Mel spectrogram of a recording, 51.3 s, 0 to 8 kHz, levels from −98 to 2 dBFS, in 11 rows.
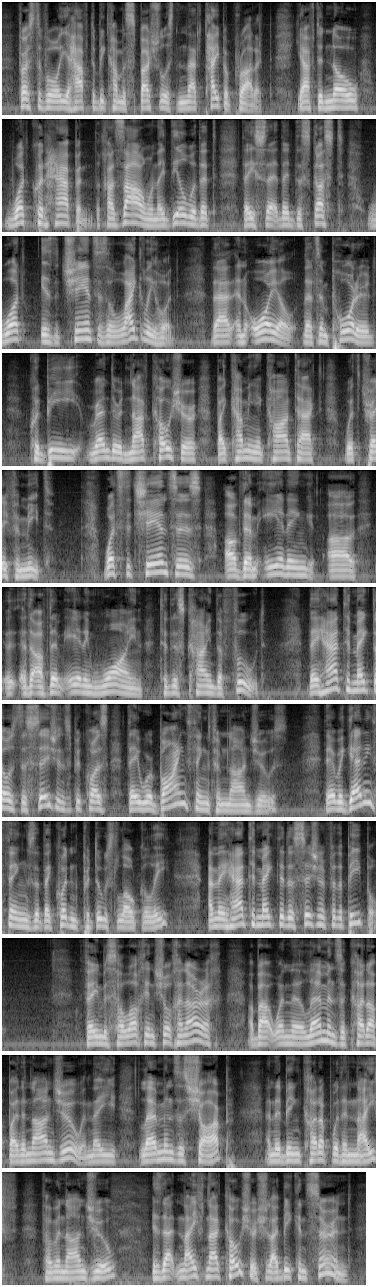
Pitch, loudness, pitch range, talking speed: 135 Hz, -20 LUFS, 120-150 Hz, 170 wpm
